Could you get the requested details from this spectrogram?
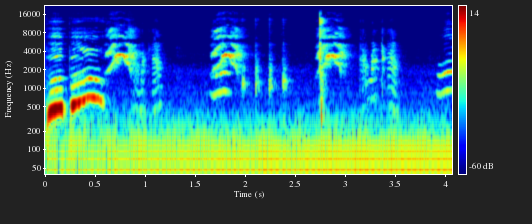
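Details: A pet African ringneck parakeet speaking indoors: a loud rising whistled opening, then raspy, human-like syllables recurring every second or so, with a sharp click and low room hum.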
